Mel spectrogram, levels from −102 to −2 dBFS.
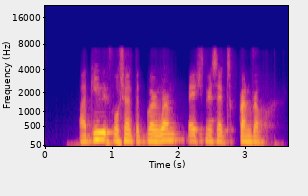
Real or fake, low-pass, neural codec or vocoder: fake; 7.2 kHz; codec, 16 kHz, 0.5 kbps, X-Codec, HuBERT features, trained on general audio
